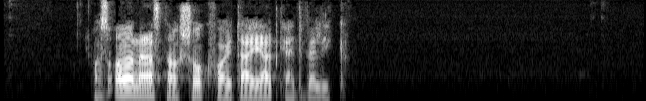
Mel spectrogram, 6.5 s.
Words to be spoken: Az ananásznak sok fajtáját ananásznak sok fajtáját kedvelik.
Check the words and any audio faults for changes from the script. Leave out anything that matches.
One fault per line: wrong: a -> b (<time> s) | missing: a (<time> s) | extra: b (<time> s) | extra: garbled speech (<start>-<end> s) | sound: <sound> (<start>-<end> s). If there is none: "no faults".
missing: ananásznak sok fajtáját (2.8 s)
